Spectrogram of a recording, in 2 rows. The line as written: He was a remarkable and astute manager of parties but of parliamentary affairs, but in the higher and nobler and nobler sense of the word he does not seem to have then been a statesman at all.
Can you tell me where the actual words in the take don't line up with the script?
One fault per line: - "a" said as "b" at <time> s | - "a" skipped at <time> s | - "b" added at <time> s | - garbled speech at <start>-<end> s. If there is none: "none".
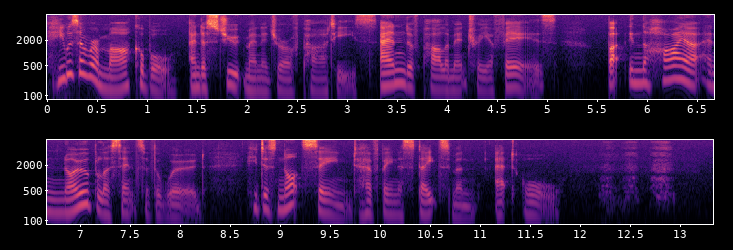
- "but" said as "and" at 3.3 s
- "and nobler" skipped at 7.3 s
- "then" skipped at 10.0 s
